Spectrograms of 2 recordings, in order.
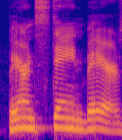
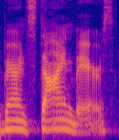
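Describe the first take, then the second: First: The name ends with a 'stain' sound. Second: The name ends with a 'stine' sound. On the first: The speaker calls it right. "So that's Stain" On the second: The speaker calls it wrong. "not the Berenstein Bears"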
